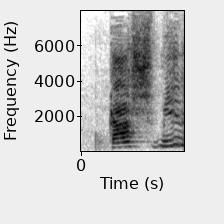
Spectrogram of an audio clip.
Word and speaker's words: কাশ্মীর: যেমন দেখো এইযে কাশ্মীর কাশ্মীর শব্দের মধ্যে দেখো আমি হচ্ছে ম এর উচ্চারণ করি অথচ আবার দেখো গ্রীষ্ম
